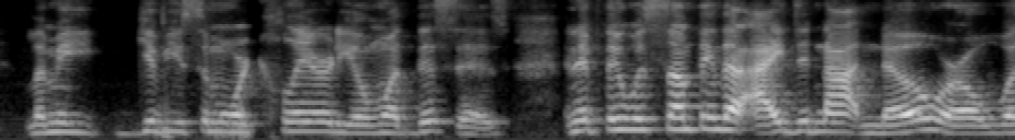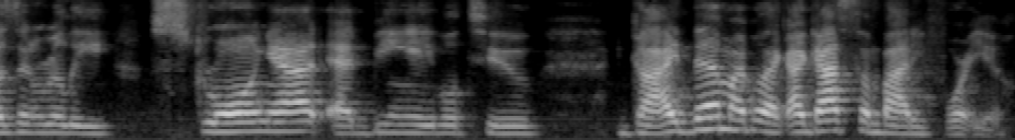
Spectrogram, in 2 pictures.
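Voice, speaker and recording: In a Long Island accent, a woman at medium pitch with ordinary variation talks at a fairly quick pace, her loudness swinging widely on a very clean recording with a silent background. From Long Island, New York. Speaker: yoga instructor. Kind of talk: podcast interview.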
